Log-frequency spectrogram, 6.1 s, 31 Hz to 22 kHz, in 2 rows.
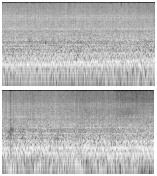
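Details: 2004 Ford Ranger FX4 4x4 4.0 V6, 275,000 miles, after ignition coil and plug wire fix for misfire code: loud deep idle with even steady rumble and no stumble; firing on all cylinders.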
